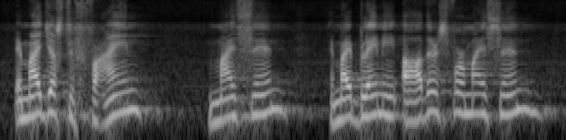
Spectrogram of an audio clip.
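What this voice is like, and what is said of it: Speaks with a noticeable accent. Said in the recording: “this guy with an accent”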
